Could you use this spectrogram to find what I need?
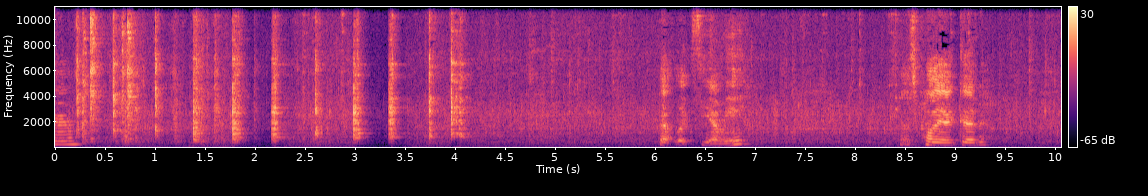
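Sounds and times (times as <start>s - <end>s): cutlery clicking on glass dish: 0.2s - 4.2s.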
